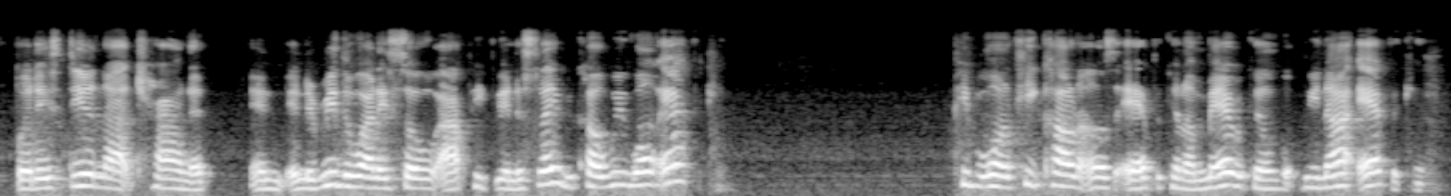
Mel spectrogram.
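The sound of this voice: A woman speaks at a medium pitch with a dark, mellow tone. Her pace is fairly quick and her pitch varies in an ordinary way.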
